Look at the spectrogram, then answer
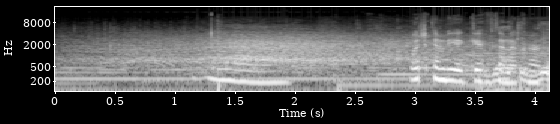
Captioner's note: crowds cheering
